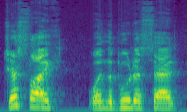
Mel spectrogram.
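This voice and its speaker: A man in his forties giving a slow, reflective spiritual teaching talk, halting and repeating words, often checking in with "okay?". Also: sits high. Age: 40s. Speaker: spiritual speaker.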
